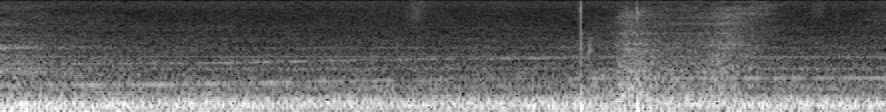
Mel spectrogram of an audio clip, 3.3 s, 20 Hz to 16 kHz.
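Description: A simulated A320 airliner taxiing to the runway in Microsoft Flight Simulator 2020, heard as a faint, steady low jet-engine hum with a soft whine, continuous and distant-sounding, no voices.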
